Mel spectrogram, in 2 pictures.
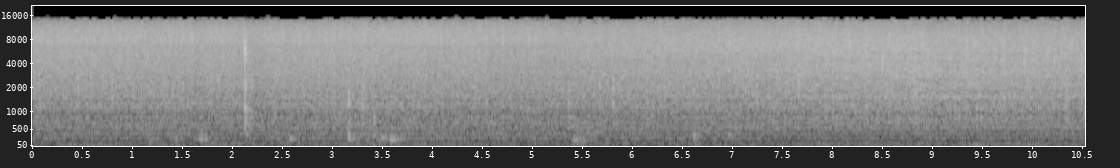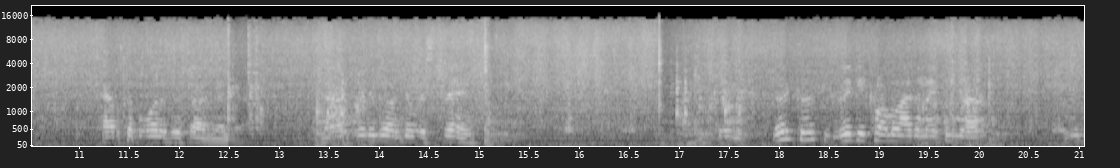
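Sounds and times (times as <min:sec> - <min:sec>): vegetables sizzling in oil: 0:00.0 - 0:21.0.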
